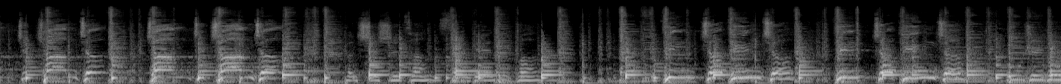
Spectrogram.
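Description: Live acoustic song: a man sings while strumming an acoustic guitar, with drum accompaniment keeping a steady beat.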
